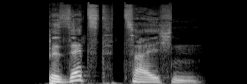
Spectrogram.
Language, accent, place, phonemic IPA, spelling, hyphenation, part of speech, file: German, Germany, Berlin, /bəˈzɛt͡stˌt͡saɪ̯çn̩/, Besetztzeichen, Be‧setzt‧zeichen, noun, De-Besetztzeichen.ogg
- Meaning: busy signal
